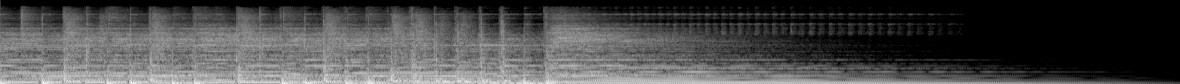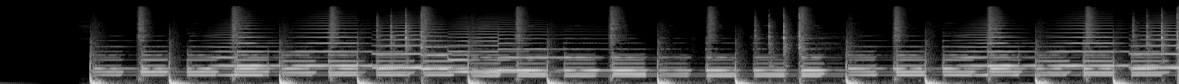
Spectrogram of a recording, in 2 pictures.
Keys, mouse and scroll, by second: 1.0 click, 1.1 click, 2.8 click, 3.0 click, 3.6 click, 3.7 click, 5.6 click, 5.8 click, 6.9 click, 6.9 click, 7.0 click, 7.1 click, 8.0 double click, 8.1 double click, 8.4 double click, 8.5 double click, 9.5 double click, 9.6 double click, 10.5 click, 10.6 click, 11.8 click, 12.0 click, 12.3 click, 12.5 click, 14.2 click, 14.3 click, 15.5 click, 15.7 click, 16.0 click, 16.1 click, 16.4 click, 16.7 click, 16.9 click, 17.2 double click, 17.3 double click, 17.5 double click, 17.5 double click, 17.6 double click, 17.7 double click, 17.9 double click, 17.9 double click, 18.2 middle click, 19.0 scroll up 1, 20.3 click, 20.4 click, 21.2 click, 21.4 click, 22.8 click, 22.9 click.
